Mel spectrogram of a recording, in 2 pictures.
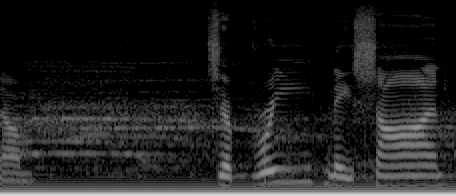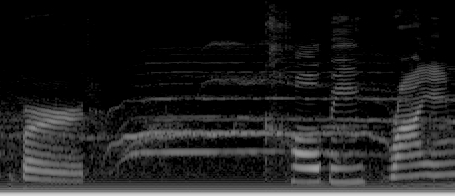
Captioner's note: cheering; cheering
